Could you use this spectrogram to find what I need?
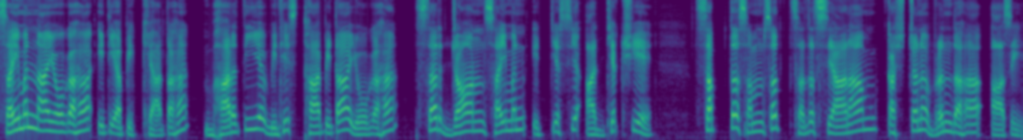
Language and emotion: Sanskrit, neutral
